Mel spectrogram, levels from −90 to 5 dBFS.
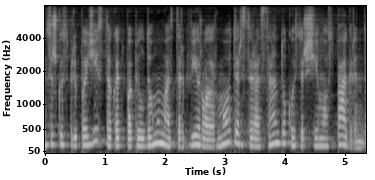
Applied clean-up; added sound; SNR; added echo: none; none; none; reverberation time 1.8 s.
